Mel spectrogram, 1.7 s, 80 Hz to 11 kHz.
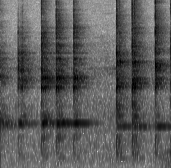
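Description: A tool taps around the steel spokes of a Royal Enfield Interceptor 650 motorcycle's wire wheel to check their tension, giving eight short, clear, bright ringing taps with a steady high tone underneath. None gives the flat, dull thud of a loose spoke, so the spokes are all tight and okay.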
